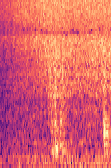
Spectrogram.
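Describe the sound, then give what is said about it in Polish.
Sizzling as a small splash of red Pinot Noir from a local vineyard is poured from a glass into a hot pan with chili, thyme, olive oil and black pepper: a steady, loud hiss that swells slightly. “Po czym z kieliszka płynie na patelnię czerwone Pinot Noir z tutejszej winnicy, choć jest go niewiele.”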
